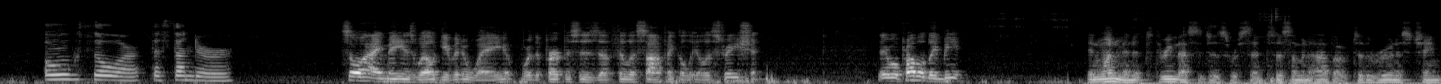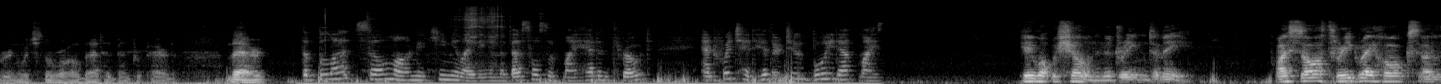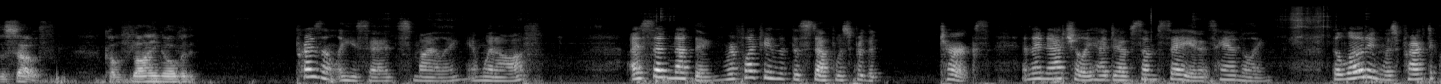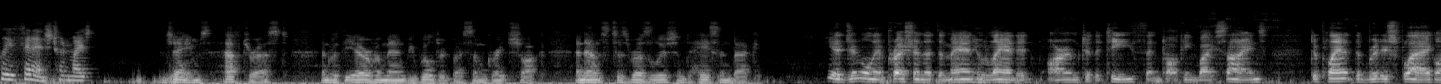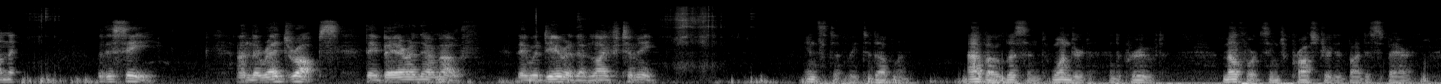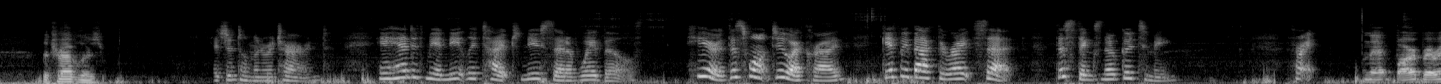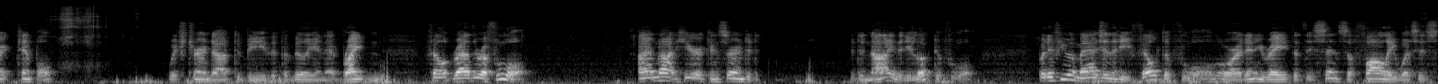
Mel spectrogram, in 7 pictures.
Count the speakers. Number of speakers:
6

